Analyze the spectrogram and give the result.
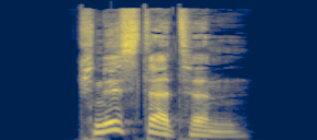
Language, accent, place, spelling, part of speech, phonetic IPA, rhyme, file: German, Germany, Berlin, knisterten, verb, [ˈknɪstɐtn̩], -ɪstɐtn̩, De-knisterten.ogg
- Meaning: inflection of knistern: 1. first/third-person plural preterite 2. first/third-person plural subjunctive II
